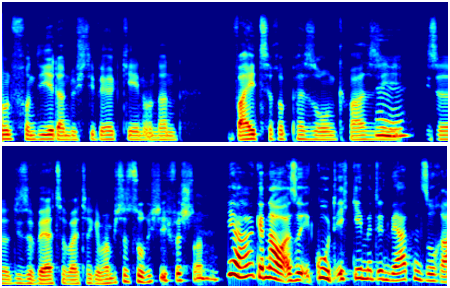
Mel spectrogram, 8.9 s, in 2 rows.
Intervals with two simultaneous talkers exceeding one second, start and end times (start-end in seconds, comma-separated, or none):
none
